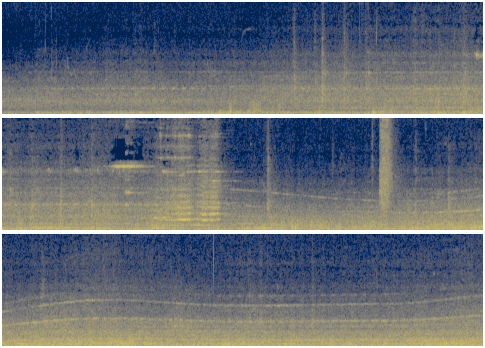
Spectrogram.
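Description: Train moving slowly through a rail yard: rolling wheel rumble and long, wavering wheel squeal on the curves and points. A diesel-electric locomotive's engine rumble grows louder in the second half as a V/Line N class locomotive runs along the track.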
